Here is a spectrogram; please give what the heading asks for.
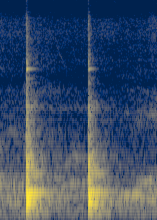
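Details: Jeep Compass, rear: two sharp iron-on-iron clanks as the moving exhaust pipe hits an aftermarket tow hitch installed too close to it; it knocks over bumps or any vibration.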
